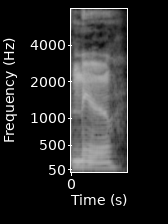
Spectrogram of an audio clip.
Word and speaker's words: mu: Uh, of Moo. Uh, no it is moo because uh that's how you pronounce mu.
